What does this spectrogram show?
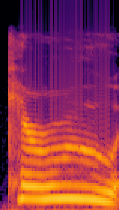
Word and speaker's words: Karooooo: We are talking about Keru.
